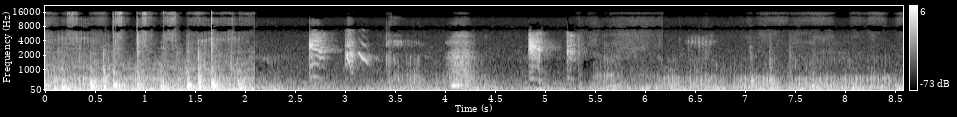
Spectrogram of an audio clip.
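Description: A cat purring close up for about two seconds, then giving several short meows between about two and a half and five and a half seconds in, with softer purring after.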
